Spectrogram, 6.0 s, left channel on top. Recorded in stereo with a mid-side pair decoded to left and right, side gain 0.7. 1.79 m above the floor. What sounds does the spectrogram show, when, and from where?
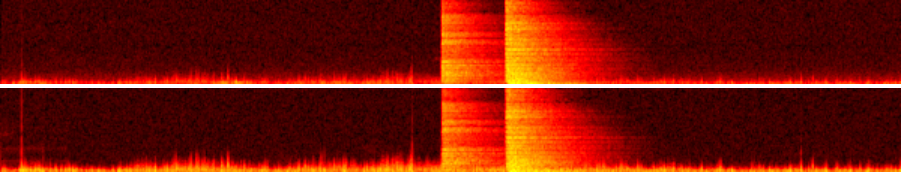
2.9 s a door slam: 40° left, 1.8 m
